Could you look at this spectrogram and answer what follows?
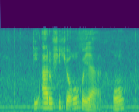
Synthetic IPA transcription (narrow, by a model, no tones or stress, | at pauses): d̥iʔaɾʊʃit͡ʃʼɔɣʊɣʊja̰ | ɣʊ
